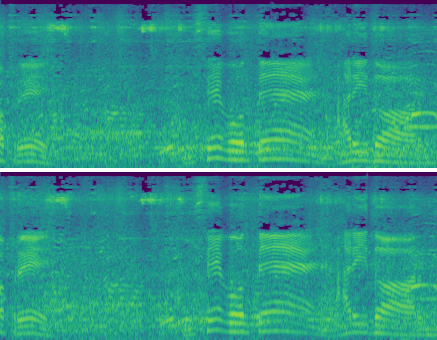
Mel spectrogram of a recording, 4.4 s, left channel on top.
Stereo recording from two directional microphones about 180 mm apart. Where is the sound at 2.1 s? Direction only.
5° left (ahead or behind).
